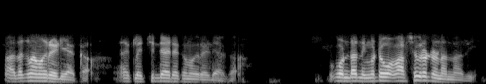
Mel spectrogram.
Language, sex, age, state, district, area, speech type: Malayalam, male, 18-30, Kerala, Wayanad, rural, conversation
